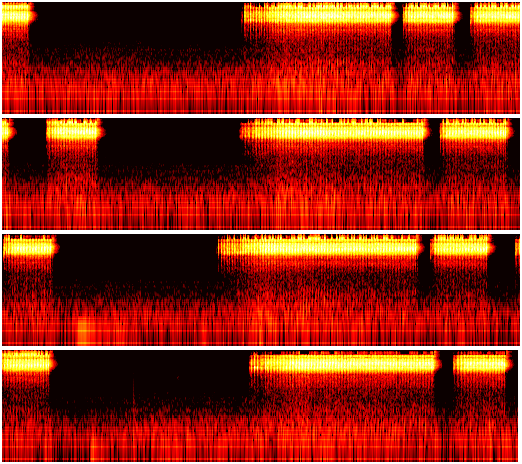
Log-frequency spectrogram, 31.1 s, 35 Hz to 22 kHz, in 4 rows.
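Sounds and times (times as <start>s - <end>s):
katydid buzzing trill: 0.0s - 0.4s, 3.6s - 7.9s, 8.5s - 9.2s, 11.4s - 16.3s, 18.8s - 24.0s, 27.1s - 30.9s.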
